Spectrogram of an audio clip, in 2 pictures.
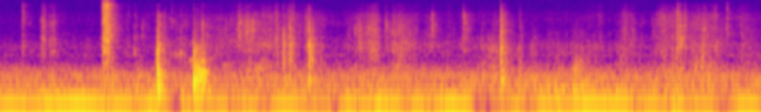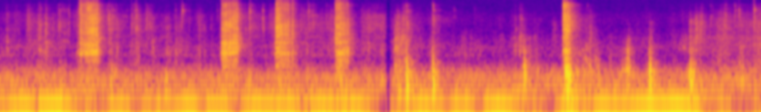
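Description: Faint handling of a canvas bag with several short ratcheting zips, most in the second half, as nylon zip ties are pulled tight through the fabric.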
